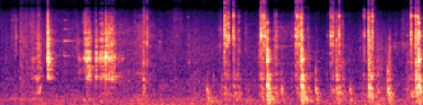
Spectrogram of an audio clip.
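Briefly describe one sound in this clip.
Metal parts clink and clank close by.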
